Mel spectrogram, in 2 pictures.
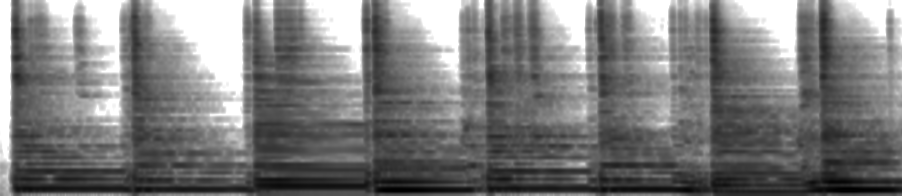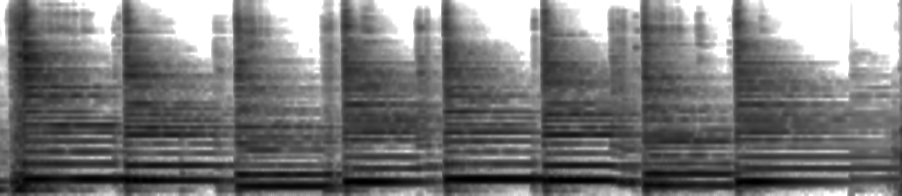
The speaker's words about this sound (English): that transitions here. very neatly into Stannis's theme in general.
